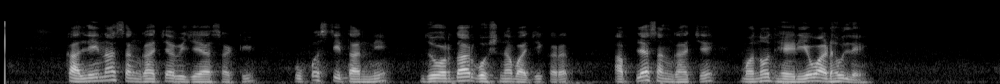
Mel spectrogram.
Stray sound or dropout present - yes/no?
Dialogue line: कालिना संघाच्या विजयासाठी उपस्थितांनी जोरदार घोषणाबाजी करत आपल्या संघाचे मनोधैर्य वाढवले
no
